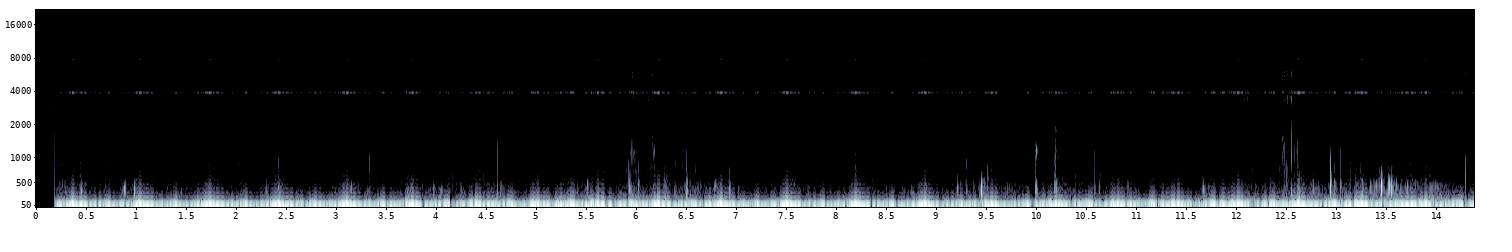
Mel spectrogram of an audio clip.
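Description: Irregular low gurgles, pops and bubbling over a steady low rumble with a faint hum; ordinary bowel sounds.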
